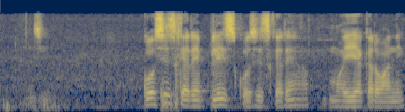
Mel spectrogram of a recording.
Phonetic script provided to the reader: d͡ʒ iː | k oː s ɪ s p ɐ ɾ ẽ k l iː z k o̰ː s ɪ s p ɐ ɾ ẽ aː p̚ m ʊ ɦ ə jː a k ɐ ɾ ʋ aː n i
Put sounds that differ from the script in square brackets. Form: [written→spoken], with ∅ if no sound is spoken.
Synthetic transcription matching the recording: d͡ʒ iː | k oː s ɪ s [p→k] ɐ ɾ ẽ [k→p] l iː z k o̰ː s ɪ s [p→k] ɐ ɾ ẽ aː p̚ m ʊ ɦ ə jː a k ɐ ɾ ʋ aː n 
